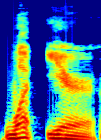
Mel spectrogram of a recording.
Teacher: What 的结尾呢要有一个干脆的停顿你要动舌尖舌尖顶上颚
